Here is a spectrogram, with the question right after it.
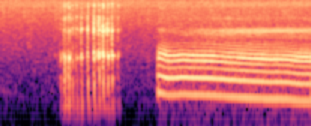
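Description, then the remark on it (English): Drunk people sleeping packed together on the floor of an inn's hall snore: a short, rough, rattling snore-like burst is followed by a long, steady, droning tone that holds loudly until the end; no one talks. “They were sleeping like sardines, farmers, traders, any of them snoring.”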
